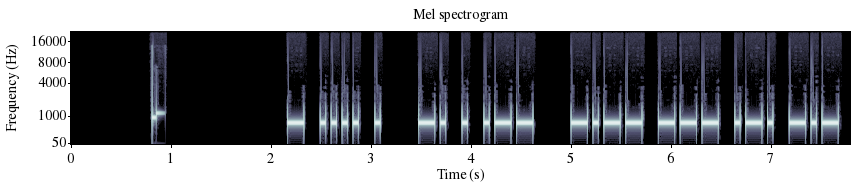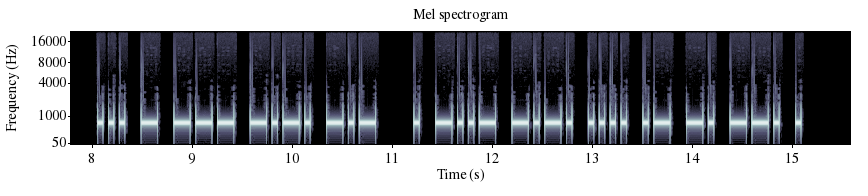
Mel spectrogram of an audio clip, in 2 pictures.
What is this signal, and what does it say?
Morse code, heard as a keyed tone, about 22 wpm, 700 Hz. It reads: THE NEW YORK STOCK EXCHANGE
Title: Sets of 5 Words 22wpm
